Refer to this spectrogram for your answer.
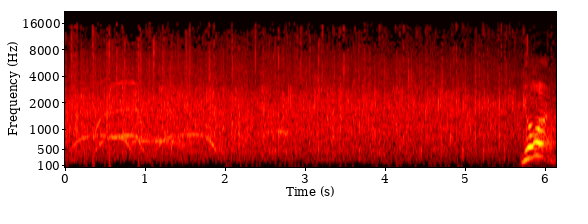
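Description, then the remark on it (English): An audience claps louder, steadily, in a dense, continuous wash of applause, with scattered voices calling out and a brief vocal shout rising just before the end. “Y'all need to clap louder than that.”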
